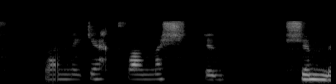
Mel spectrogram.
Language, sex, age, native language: Icelandic, female, 8, Icelandic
